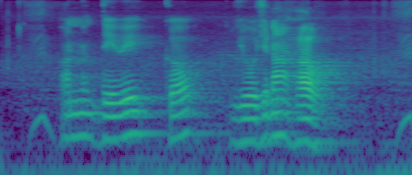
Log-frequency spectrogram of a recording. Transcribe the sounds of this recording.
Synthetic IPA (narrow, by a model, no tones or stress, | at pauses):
ə̰nd̪eːʋekəjoːd͡ʒnaɦə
